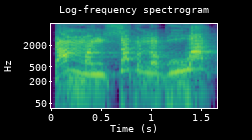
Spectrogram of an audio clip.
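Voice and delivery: high, full-force pulpit cry; loud sermon climax; proclaiming shout. Acted. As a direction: thunder out the answer to the congregation. Shouts out God's answer.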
